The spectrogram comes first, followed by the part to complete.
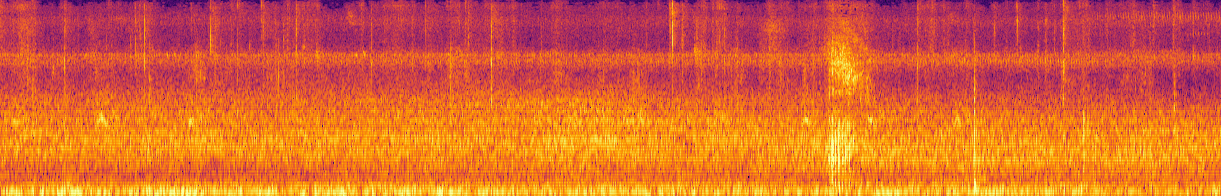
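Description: Steady low wind rumble on the microphone, with a horse giving one short snort about eight seconds in.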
